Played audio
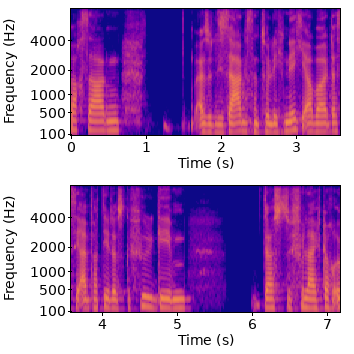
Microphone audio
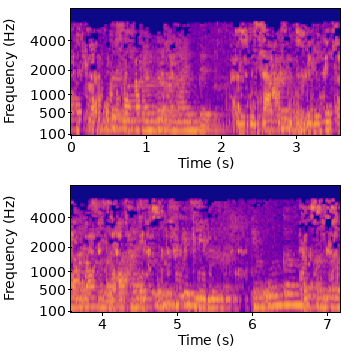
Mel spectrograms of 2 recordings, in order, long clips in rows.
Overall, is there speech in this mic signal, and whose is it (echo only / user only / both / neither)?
both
